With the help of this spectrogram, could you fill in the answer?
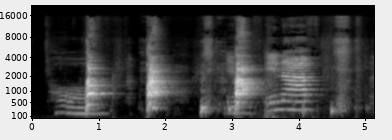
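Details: Poodle puppy indoors giving a run of yelping barks, some with a drawn-out tonal whine, in irregular bursts about every second; a person speaks to it between the yelps.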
